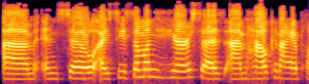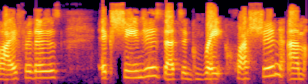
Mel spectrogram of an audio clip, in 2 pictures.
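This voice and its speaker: A woman's voice: mid-range voice, a bit bright, poor audio. A woman presenting an online webinar and answering viewer questions, with many ums and uhs. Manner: reads viewer questions aloud.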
